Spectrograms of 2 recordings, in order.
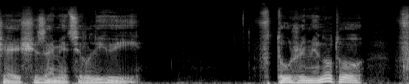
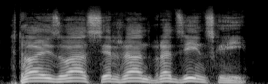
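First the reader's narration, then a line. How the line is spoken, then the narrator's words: Loud question, commander. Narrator (Russian): Высокий черт, видимо, их командир, громко спросил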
